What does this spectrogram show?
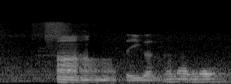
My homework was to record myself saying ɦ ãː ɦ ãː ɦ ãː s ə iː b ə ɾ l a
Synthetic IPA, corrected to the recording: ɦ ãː ɦ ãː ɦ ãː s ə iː ɡ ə l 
